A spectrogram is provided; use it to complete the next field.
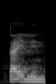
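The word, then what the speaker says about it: ptyalin: तो ये होते हैं टाइलिन एंजाइम। ठीक है, यहाँ पे पी साइलेंट है तो टाइलिन एंजाइम बोला जाता है इनको।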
